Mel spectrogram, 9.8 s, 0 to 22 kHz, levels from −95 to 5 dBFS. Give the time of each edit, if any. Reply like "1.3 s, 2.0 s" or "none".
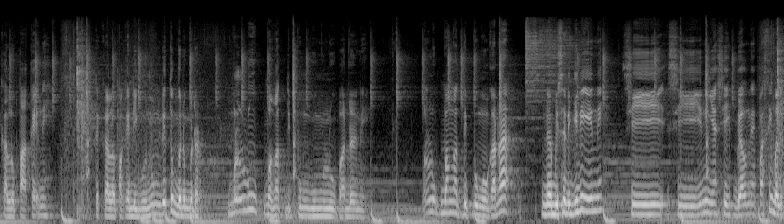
none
